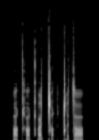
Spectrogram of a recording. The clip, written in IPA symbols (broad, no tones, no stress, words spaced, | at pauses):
ɒqʰɔqʼu ǀɔqǃətɒ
